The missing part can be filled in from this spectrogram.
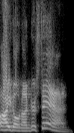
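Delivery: high, loud smart speaker assistant voice, yelling. Acting out a voice assistant shouting back at a shouting user: imitating Alexa shouting. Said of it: "Alexa starts shouting back at me".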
